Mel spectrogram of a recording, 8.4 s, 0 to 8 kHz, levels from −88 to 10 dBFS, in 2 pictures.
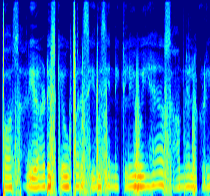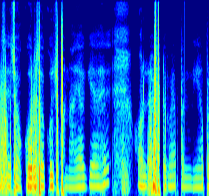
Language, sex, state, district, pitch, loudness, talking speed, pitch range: Hindi, male, Jharkhand, Sahebganj, 150 Hz, -22 LUFS, 180 wpm, 145-160 Hz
